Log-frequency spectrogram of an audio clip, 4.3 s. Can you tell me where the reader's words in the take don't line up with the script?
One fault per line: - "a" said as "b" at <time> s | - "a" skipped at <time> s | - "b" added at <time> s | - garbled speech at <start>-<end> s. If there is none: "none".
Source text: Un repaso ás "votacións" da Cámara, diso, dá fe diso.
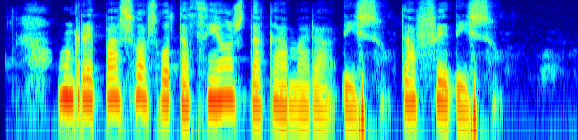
none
